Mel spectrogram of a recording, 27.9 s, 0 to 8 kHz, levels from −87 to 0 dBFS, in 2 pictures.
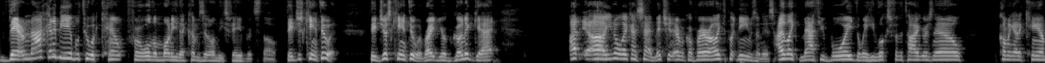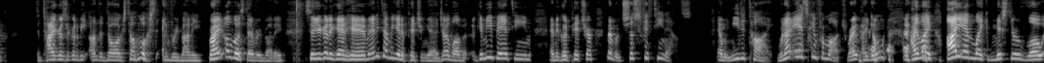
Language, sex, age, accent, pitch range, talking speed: English, male, 30-49, American, 155-215 Hz, 280 wpm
